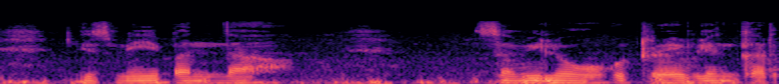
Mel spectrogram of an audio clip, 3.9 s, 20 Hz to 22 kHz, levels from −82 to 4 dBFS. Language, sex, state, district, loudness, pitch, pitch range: Hindi, male, Uttar Pradesh, Hamirpur, -23 LUFS, 100 Hz, 95-105 Hz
